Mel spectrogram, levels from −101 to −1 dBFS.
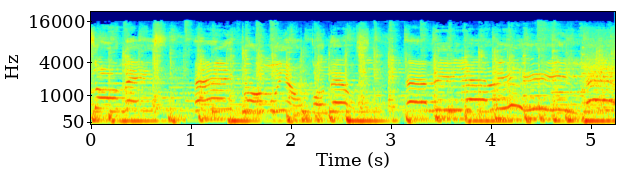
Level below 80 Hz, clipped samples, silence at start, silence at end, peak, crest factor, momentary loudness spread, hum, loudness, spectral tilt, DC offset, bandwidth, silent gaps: -32 dBFS; under 0.1%; 0 s; 0 s; -6 dBFS; 14 dB; 4 LU; none; -20 LUFS; -4 dB/octave; under 0.1%; 17 kHz; none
